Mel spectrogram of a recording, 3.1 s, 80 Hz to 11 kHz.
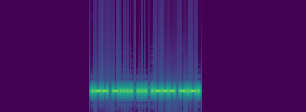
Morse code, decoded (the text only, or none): W6SJC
